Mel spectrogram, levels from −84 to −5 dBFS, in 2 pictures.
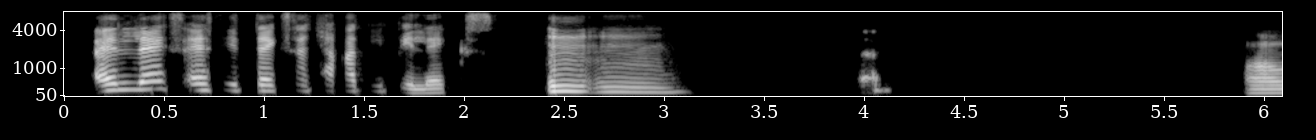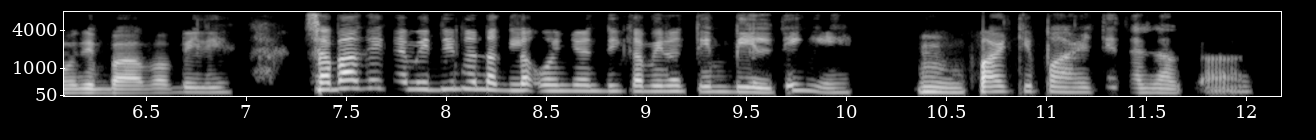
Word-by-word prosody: NLEX, 250 Hz, +4 st, +6 dB
SCTEX 215 Hz, -2 st, +2 dB
at 205 Hz, -, -7 dB
saka 200 Hz, -, -1 dB
TPLEX, 140 Hz, -7 st, -4 dB, 0.3 s
mm. 170 Hz, -4 st, 0 dB, 2.8 s
Oh, 135 Hz, +1 st, +1 dB
di 140 Hz, -, +2 dB
ba 130 Hz, -1 st, +2 dB
mabilis. 155 Hz, +2 st, -5 dB, 0.4 s
Sabagay 285 Hz, +4 st, +5 dB
kami 260 Hz, -2 st, -3 dB
din 265 Hz, +1 st, -4 dB
nung 265 Hz, -, -1 dB
nag-La 225 Hz, -2 st, +2 dB
Union 205 Hz, -1 st, -2 dB
din 195 Hz, 0 st, -7 dB
kami 190 Hz, 0 st, +1 dB
nung 195 Hz, 0 st, -2 dB
team 175 Hz, 0 st, -3 dB
building, 170 Hz, +4 st, 0 dB
eh. 155 Hz, -, -12 dB, 0.3 s
Mm, 165 Hz, -3 st, -1 dB
party-party 175 Hz, -2 st, 0 dB
talaga. 150 Hz, +5 st, -7 dB
190 Hz, 125 wpm, -24 LUFS, 155-215 Hz, 2.8 s, NLEX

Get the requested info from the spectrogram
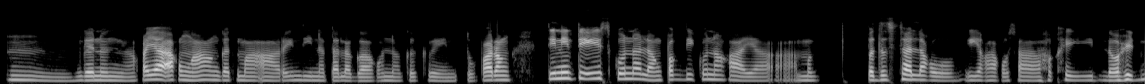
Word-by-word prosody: Hmm, 185 Hz, -6 st, -6 dB
ganun 190 Hz, 0 st, +2 dB
nga. 175 Hz, -1 st, -8 dB
Kaya 225 Hz, +2 st, +7 dB
ako 215 Hz, -, +1 dB
nga 190 Hz, -, +3 dB
hangga't 200 Hz, -2 st, -3 dB
maaari 180 Hz, -1 st, -2 dB
hindi 195 Hz, -1 st, -6 dB
na 185 Hz, -1 st, -7 dB
talaga 175 Hz, -1 st, -2 dB
ako 170 Hz, +1 st, -8 dB
nagkuwe-kuwento. 175 Hz, -2 st, -9 dB
Parang 205 Hz, +1 st, +5 dB, 0.3 s
tinitiis 270 Hz, 0 st, +5 dB
ko 255 Hz, -, +1 dB
na 255 Hz, -1 st, +2 dB
lang, 200 Hz, -3 st, -1 dB
pag 220 Hz, +1 st, -2 dB
'di 235 Hz, 0 st, -7 dB
ko 235 Hz, -, -8 dB
na 230 Hz, -1 st, -1 dB
kaya, 175 Hz, -3 st, -2 dB
ah, -, -, -10 dB
magdadasal 205 Hz, +3 st, -1 dB
ako, 180 Hz, -3 st, -3 dB
iyak 195 Hz, 0 st, -3 dB, 0.2 s
ako 175 Hz, -, -7 dB
sa 180 Hz, 0 st, -4 dB, 0.2 s
kay 195 Hz, -2 st, -6 dB
Lord, 200 Hz, +4 st, +1 dB
195 Hz, 160 wpm, -21 LUFS, 180-210 Hz, 0.3 s, Kaya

